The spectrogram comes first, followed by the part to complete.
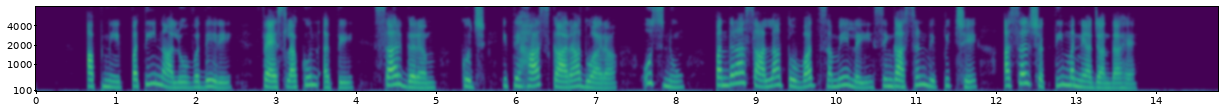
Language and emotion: Punjabi, neutral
